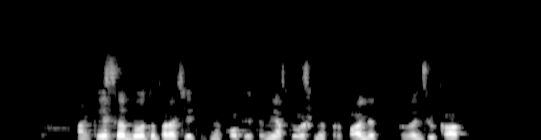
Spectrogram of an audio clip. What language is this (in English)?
Albanian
